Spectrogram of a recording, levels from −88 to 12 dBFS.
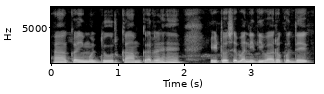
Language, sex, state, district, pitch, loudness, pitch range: Hindi, male, Gujarat, Valsad, 120 Hz, -13 LUFS, 115-125 Hz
